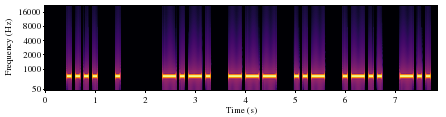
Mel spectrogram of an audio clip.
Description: Morse code, heard as a keyed tone, about 14 wpm, spaced as for 12 wpm, 680 Hz. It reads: HE COULD
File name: Morsekurs / Witze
